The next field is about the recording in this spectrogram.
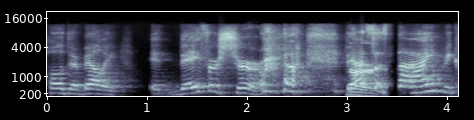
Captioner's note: laughing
